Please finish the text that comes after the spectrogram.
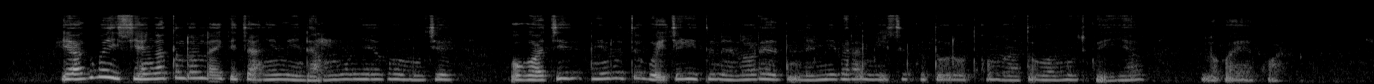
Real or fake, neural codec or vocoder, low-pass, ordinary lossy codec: fake; vocoder, 22.05 kHz, 80 mel bands, HiFi-GAN; none; none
